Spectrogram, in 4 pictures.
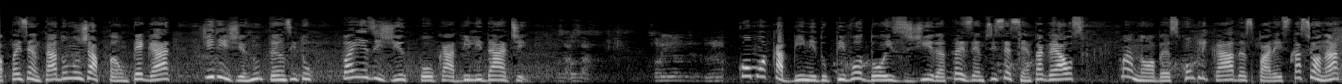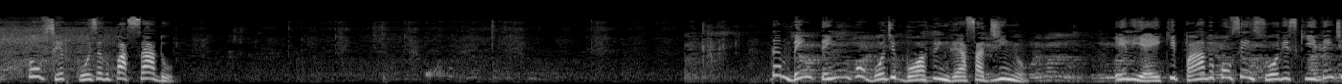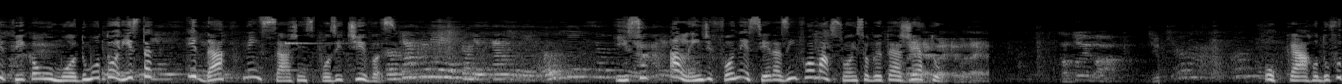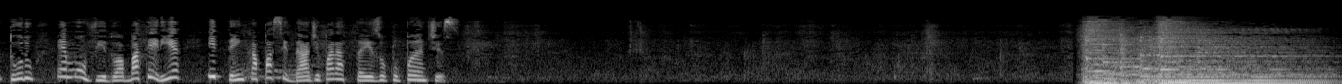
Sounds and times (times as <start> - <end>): Speech: 6.6 - 15.2, 21.2 - 24.0, 24.6 - 36.6, 39.5 - 44.9.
